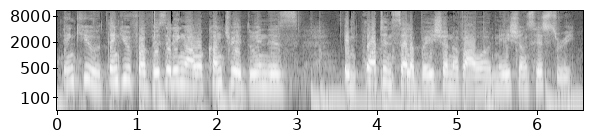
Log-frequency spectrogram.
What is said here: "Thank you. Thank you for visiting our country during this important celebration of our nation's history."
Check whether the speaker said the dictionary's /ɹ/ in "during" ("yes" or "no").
no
